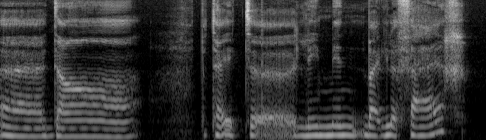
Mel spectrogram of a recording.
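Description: The recording is very clean, and the background is silent. Her voice, a woman's, has a dark, mellow tone. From Ontario, Canada (Ottawa, Hamilton). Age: 60s. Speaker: interviewee, mother. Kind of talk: interview.

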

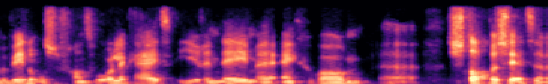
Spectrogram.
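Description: A woman with a Brabant accent speaks at a moderate pace in a very deep, low pitch. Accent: Brabant soft G. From Brabant, Netherlands. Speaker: sustainability manager at fashion brand. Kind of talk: interview.

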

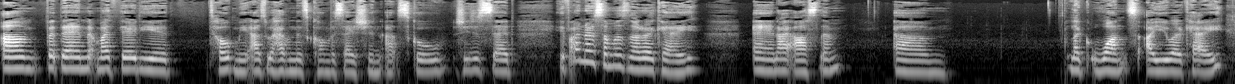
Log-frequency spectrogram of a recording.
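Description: A woman with an Australian accent, medium pitch and a bright, sharp tone, at a fairly slow pace with long, frequent pauses. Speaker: ministry student. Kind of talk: casual chat.

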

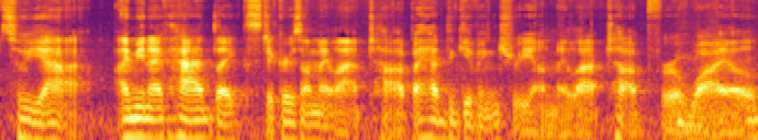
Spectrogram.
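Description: The speech comes at a fairly quick pace. Audible room echo and noticeable background noise surround it. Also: man. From Massachusetts. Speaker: podcast guest, playwright. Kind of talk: casual interview.

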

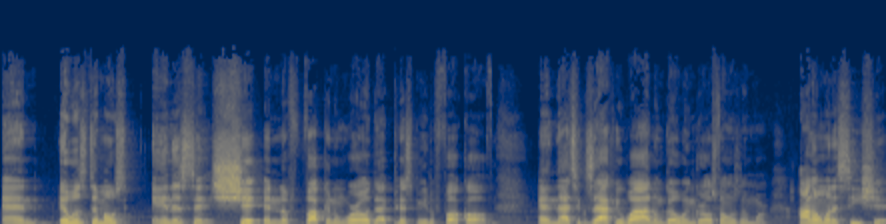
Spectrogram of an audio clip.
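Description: On a very clean recording with a silent background, a man with a medium pitch speaks at a fairly quick pace in an animated tone with ordinary pitch variation. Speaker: podcast host. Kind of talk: casual banter.

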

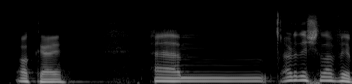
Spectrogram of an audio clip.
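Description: A man with a European Portuguese accent on a very clean recording with a silent background. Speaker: MMA podcast co-host and referee. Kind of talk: casual chat.

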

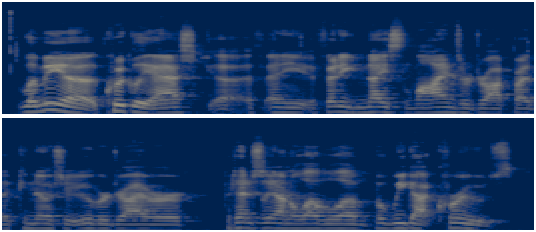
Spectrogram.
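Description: This man has an ordinary speaking voice at medium pitch with fairly even intonation. He talks at a fairly quick pace with hardly any pauses. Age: 20s. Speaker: sports podcast host. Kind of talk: casual chat.

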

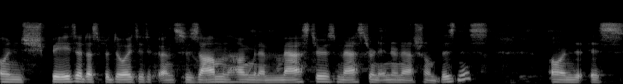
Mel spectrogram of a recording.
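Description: A man speaks with an English accent. His pitch is medium and his intonation fairly even. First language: English (speaking German). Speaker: cyclist. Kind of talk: interview. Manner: halting, many fillers.

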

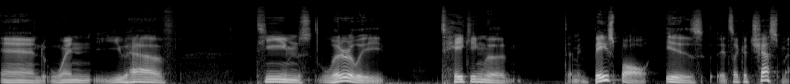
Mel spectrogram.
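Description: A man with an American accent speaks very slowly in a fairly low voice, with ordinary pitch variation, big swings in loudness and long, frequent pauses. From Massachusetts, New England. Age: 20s. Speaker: professional baseball player. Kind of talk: casual interview.

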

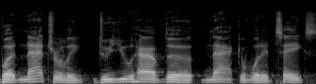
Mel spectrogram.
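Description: In a New York accent, a man speaks at a fairly low pitch with a dark, mellow tone. The sound is dry and close with no echo, in a very clean recording with a silent background. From East New York, Brooklyn. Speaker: radio co-host. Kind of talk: radio interview. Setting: studio.

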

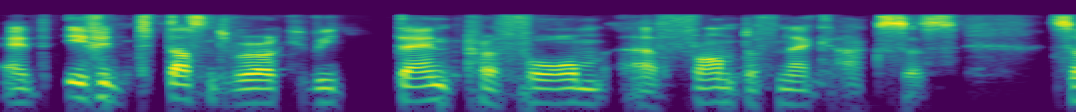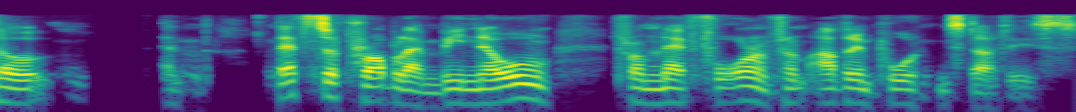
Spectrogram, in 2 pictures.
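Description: At a very slow pace, a man with a German accent talks in a medium pitch and fairly even intonation. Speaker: anesthesiology professor. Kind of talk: interview. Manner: halting.

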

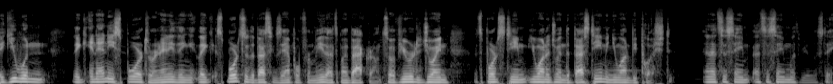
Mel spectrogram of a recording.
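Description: Very fast and fairly even in intonation, a man talks in a Canadian accent at a medium pitch. The recording is very clean with a silent background. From Ontario, Canada (Ottawa). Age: 40s. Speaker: realtor and home builder. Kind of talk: interview. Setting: studio.

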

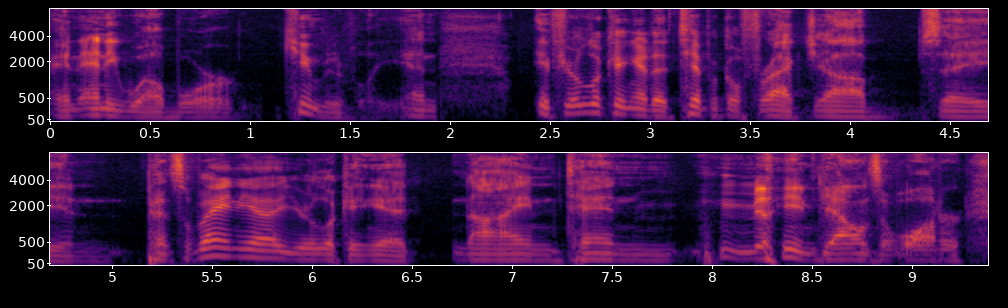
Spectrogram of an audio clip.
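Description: With a Texan accent, a medium-pitched man talks at a fairly quick pace with lively intonation on a very clean recording with a silent background. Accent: Texan, Southern US. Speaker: energy company president. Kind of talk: interview. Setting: studio.

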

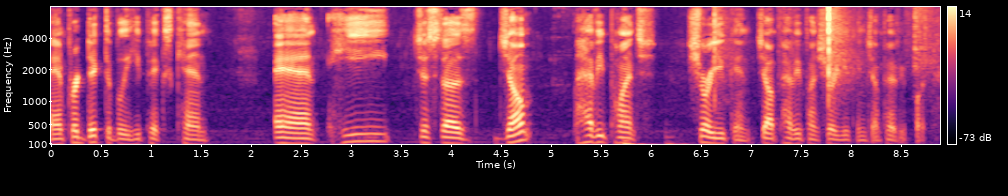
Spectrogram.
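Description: A man with a plain, everyday voice talks at a fairly slow pace in a fairly low pitch, with ordinary pitch variation. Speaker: fighting game podcast co-host. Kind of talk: angry comedic rant about scrub players.

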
